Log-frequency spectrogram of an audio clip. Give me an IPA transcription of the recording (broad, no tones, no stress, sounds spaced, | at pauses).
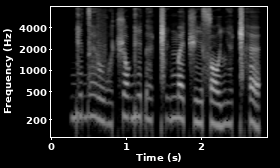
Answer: ɡ i d ɛ̤ v ɔ̤ t͡ʃ ɔ ɡ i ɗ ɛ̤ ǁ i̤ m ɛ t͡ʃ i s ɔ ʎ ɛ̤ ǁʰ ɛ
